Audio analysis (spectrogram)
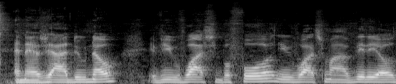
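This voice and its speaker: Against noticeable background noise, a man with an American accent speaks at a moderate pace in a monotone, flat intonation. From St. Louis, Missouri, US. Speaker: mukbang youtuber. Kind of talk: casual vlog talk to camera. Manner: relaxed, chatty with fillers.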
